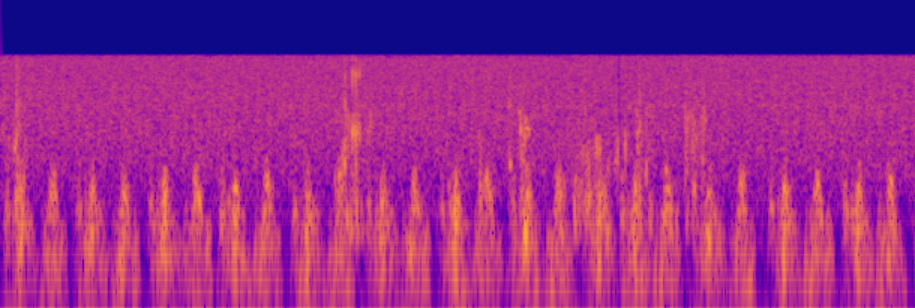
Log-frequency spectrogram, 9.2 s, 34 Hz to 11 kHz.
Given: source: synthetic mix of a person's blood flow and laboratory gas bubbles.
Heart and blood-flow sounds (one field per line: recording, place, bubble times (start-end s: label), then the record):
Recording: Doppler ultrasound of blood flow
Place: precordium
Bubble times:
0.00-0.27 s: bubbles
3.33-3.73 s: bubbles
4.74-4.85 s: bubbles
5.07-5.12 s: bubbles
5.16-5.32 s: bubbles
5.70-6.31 s: bubbles
6.35-6.54 s: bubbles
6.74-6.79 s: bubbles
6.83-7.09 s: bubbles
From the record:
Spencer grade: 2 (many but less than half of the cardiac periods contain bubble signals, singularly or in groups)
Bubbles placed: anywhere in the cardiac cycle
